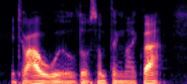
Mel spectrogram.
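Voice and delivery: ordinary talk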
